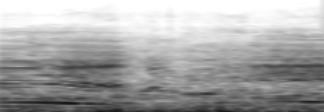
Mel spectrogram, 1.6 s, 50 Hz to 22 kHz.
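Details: Sahiwal bull calves at a cattle market in Kurigram, Bangladesh, on 22 April 2025: a brief, tonal, harmonic lowing call that fades after about half a second, set against a steady hubbub of market chatter and people's voices.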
